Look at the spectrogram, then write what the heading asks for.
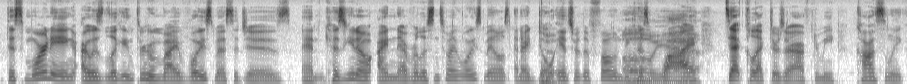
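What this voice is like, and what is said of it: Voice sounds sick. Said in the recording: “I'm sick. You could hear it in my voice.”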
